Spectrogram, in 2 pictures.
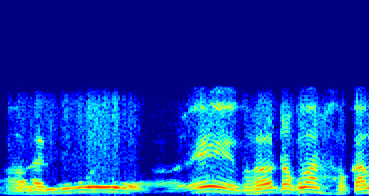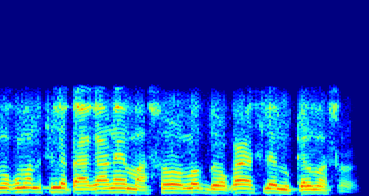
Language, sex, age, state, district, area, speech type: Assamese, male, 30-45, Assam, Lakhimpur, rural, conversation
